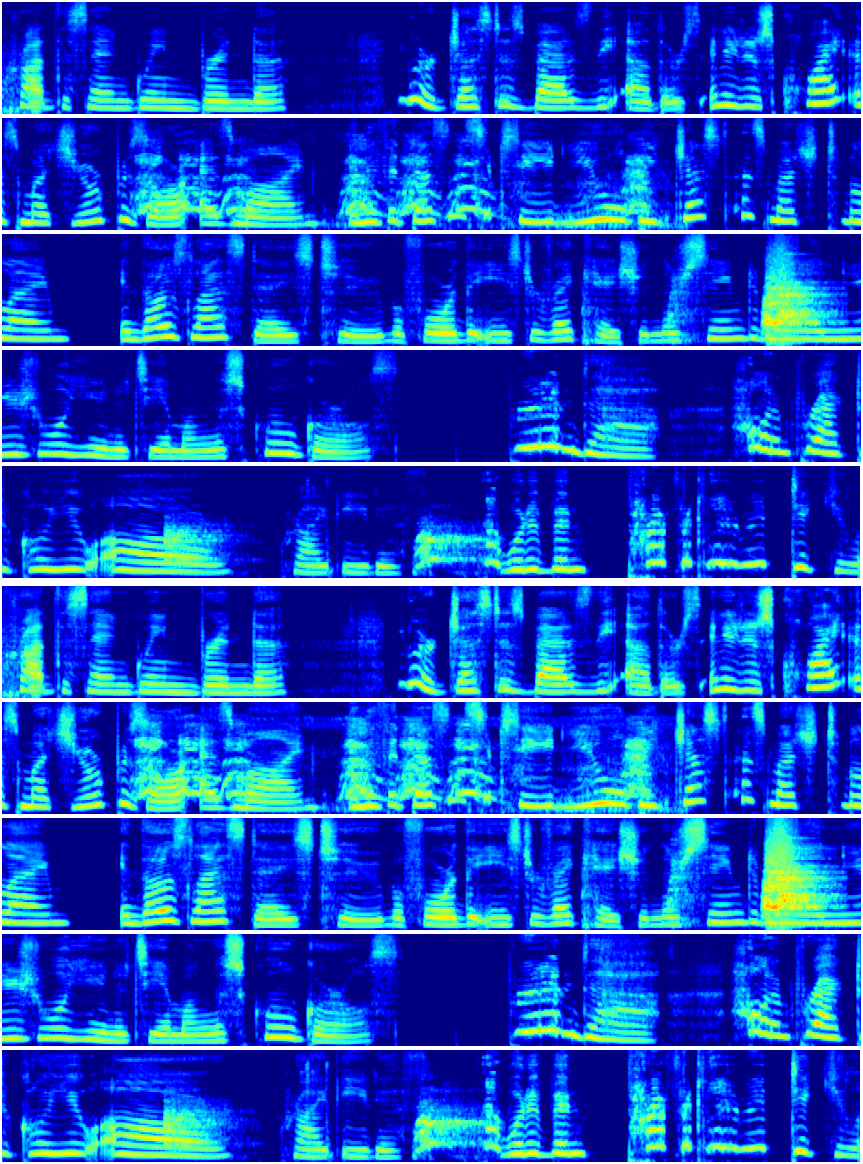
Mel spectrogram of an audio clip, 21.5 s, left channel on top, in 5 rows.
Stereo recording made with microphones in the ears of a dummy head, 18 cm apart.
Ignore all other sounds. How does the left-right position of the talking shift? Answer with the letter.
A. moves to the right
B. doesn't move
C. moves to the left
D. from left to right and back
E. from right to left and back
B.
